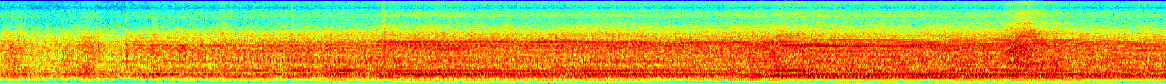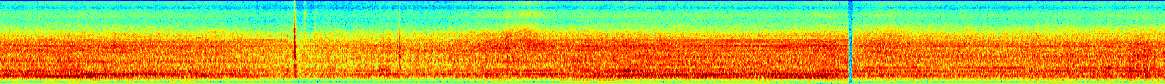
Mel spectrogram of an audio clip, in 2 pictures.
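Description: Land Rover engine running under load as it climbs a steep, winding mountain road, its note shifting several times as the engine speed changes, with a single sharp click a little past the middle.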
